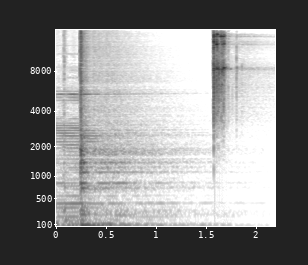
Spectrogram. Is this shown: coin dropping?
yes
